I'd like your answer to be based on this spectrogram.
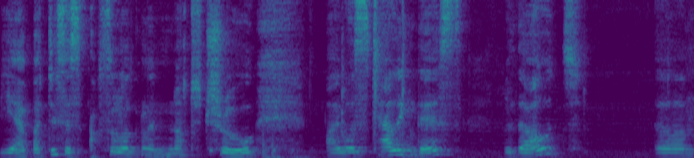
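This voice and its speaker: A woman's fairly low voice with a non-native accent. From Serbia. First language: Serbian. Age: 50s. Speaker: caller. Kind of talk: debate. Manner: halting.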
